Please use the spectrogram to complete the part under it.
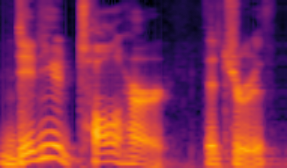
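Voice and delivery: slow, deliberate reading of the wrong sentence. Shown as a demonstration. Teacher reading out the mistaken sentence slowly. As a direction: read the example slowly for learners. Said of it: "Esta que hay aquí".

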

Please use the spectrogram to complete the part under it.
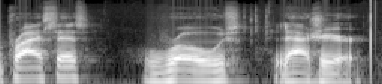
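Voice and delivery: "prices rose last year" slowly, word by word; drawn-out example, last year run together; slow model sentence. Shown as a demonstration. Teacher giving the past example prices rose, slow and careful.

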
